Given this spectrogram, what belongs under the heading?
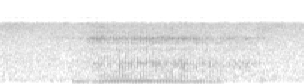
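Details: Great Dane snoring while napping: a single low, rattling snore of about one second against quiet room noise.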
